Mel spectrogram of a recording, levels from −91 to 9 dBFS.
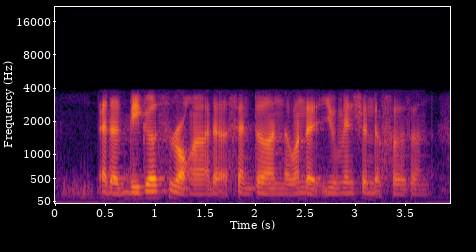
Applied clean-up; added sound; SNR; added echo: none; none; none; none.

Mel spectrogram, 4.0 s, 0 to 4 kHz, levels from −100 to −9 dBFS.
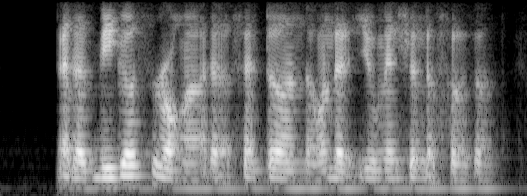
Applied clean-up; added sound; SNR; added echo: neural mask model DeepFilterNet 3.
